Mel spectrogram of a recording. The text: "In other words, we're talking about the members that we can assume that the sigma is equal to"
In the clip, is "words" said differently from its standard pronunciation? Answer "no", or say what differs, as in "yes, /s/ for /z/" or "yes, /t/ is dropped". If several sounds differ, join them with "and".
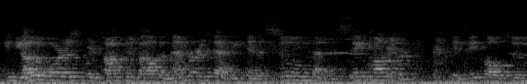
no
